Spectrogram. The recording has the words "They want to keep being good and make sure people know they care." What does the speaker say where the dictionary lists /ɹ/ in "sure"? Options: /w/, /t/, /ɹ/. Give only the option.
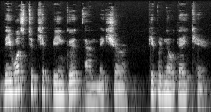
/ɹ/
